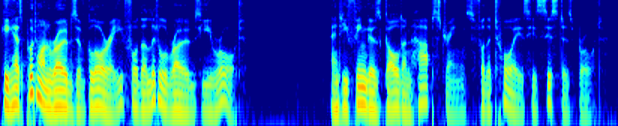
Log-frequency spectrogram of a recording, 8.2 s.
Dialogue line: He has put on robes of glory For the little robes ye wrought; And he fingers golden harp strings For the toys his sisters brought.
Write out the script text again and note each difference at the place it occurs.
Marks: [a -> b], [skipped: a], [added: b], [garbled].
He has put on robes of glory For the little robes ye wrought; And he fingers golden harp strings For the toys his sisters brought.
